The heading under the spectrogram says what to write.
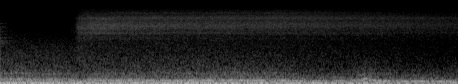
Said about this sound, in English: What was that? I guess that it was an avalanche.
